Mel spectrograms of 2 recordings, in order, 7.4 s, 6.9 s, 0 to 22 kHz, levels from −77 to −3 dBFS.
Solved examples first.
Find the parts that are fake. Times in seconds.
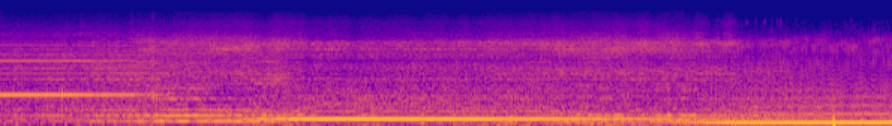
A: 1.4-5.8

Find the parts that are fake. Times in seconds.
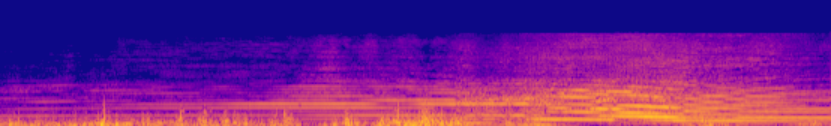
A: 3.8-5.7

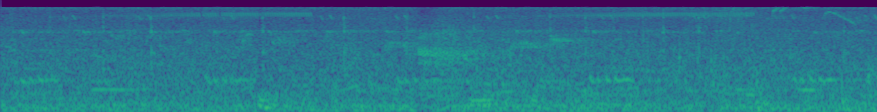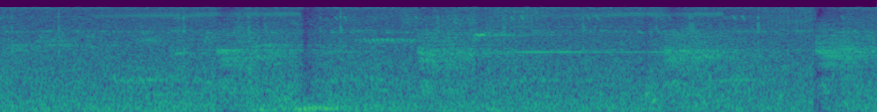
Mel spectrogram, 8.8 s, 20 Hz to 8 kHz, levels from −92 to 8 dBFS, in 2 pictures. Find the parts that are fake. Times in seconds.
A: none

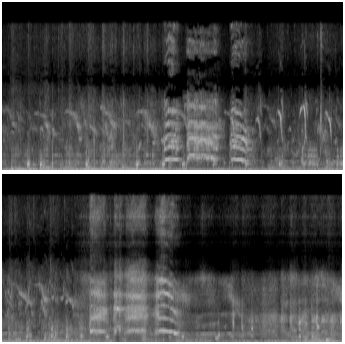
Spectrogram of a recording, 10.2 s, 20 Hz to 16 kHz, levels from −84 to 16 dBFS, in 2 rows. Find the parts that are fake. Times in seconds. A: 6.2-10.2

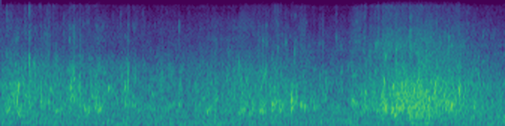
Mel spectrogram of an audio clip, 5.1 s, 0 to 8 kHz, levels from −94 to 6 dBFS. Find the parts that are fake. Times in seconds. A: 1.7-2.6; 3.0-4.3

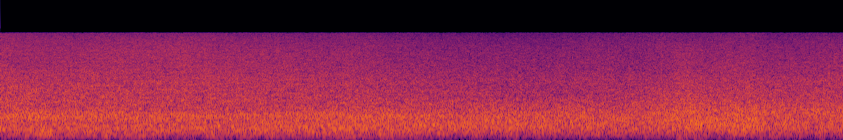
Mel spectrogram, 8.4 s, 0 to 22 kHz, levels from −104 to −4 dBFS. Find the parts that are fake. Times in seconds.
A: none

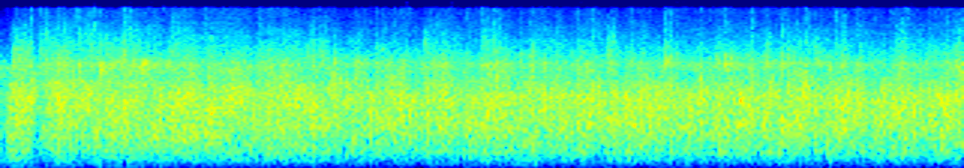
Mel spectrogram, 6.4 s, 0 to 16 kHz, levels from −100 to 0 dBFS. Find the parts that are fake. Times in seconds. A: 1.2-2.0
